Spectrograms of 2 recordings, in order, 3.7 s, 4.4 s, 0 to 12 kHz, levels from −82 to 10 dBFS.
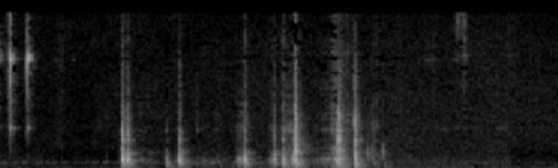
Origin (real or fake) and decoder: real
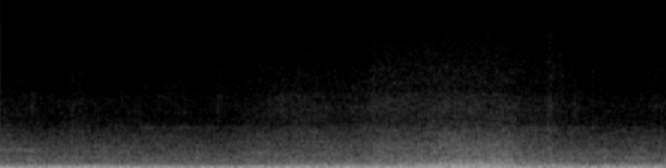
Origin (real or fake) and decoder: real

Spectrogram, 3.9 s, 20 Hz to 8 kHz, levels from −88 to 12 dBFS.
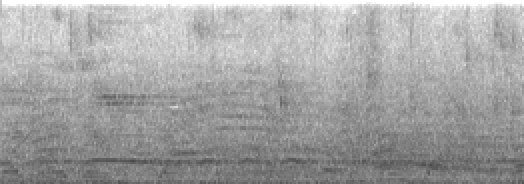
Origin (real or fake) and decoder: real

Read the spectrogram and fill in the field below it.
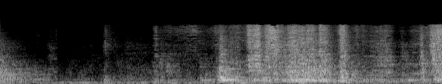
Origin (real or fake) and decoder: real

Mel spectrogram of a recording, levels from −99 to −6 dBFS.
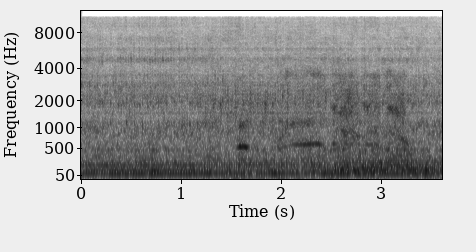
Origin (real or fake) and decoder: fake, codec, HILCodec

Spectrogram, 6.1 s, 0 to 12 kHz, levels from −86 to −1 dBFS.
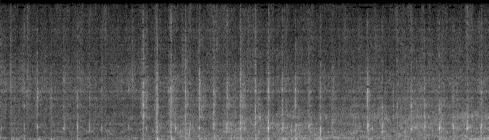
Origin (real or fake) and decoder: fake, codec, HILCodec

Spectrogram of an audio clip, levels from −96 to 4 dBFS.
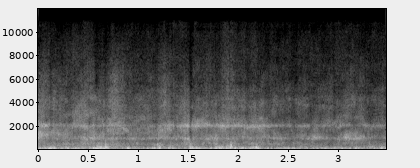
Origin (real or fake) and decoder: fake, codec, HILCodec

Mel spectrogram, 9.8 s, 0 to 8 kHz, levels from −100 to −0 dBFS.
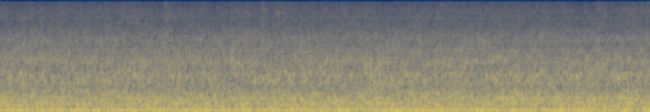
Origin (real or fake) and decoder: fake, codec, HILCodec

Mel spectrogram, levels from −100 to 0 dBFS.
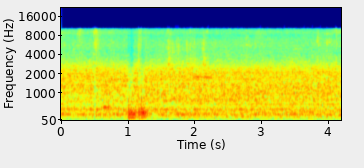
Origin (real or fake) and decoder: real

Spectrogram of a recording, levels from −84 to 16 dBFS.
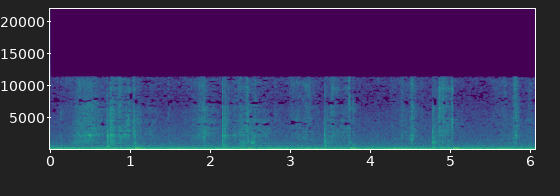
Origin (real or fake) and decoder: real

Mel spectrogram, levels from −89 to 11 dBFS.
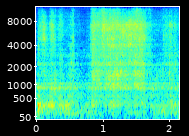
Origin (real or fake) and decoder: fake, codec, HILCodec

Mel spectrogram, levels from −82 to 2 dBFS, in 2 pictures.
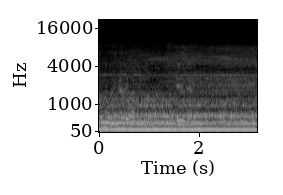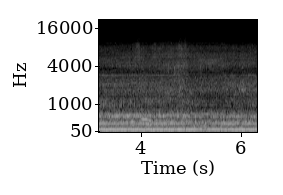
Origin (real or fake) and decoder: real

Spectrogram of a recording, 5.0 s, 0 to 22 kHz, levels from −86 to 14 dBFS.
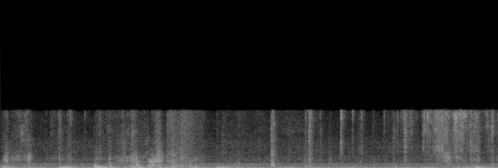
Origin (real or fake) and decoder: real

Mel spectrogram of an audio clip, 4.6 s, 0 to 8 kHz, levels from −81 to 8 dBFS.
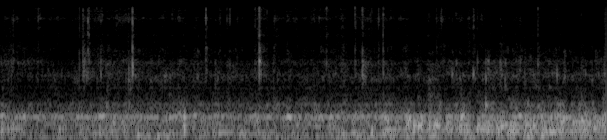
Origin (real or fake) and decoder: fake, codec, HILCodec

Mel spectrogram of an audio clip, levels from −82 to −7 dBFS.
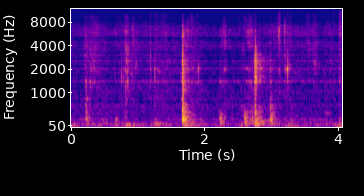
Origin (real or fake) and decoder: fake, codec, HILCodec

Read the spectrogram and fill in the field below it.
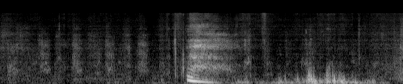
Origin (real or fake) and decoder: fake, codec, HILCodec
